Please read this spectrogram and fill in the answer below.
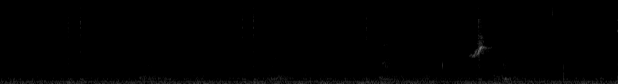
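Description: Near silence with a few faint computer mouse clicks over a low steady hum, and one brief rising sound near the end.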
